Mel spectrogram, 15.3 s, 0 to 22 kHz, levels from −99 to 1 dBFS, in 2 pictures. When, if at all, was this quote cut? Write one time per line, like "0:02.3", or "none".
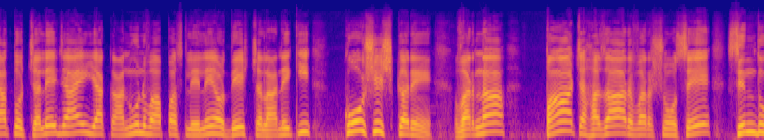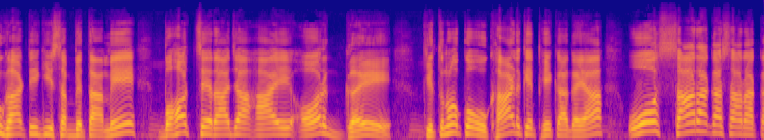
none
